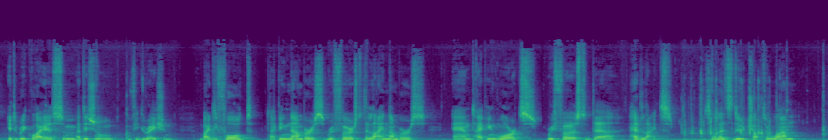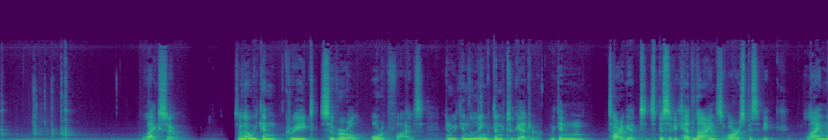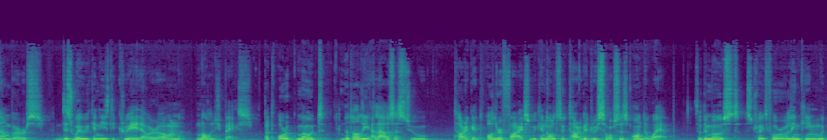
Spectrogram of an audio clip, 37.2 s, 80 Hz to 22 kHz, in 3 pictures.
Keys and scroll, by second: 10.1-12.9 typing, 13.3 Return, 28.7 space.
